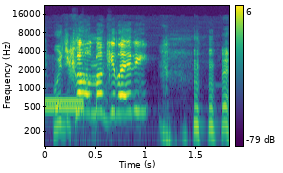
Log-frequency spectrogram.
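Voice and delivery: play-acted shrill, very high scolding shout. Retelling being yelled at about calling the monkey lady: imitating Stench yelling. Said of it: "I got yelled at by Stench".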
